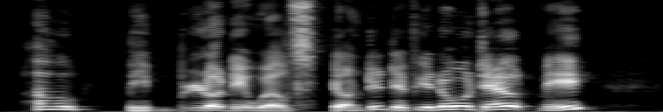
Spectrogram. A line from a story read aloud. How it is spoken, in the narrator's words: cried Blood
